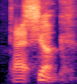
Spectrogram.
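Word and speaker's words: Shough: would you pronounce it shuck like if you're shucking a piece of corn yeah there's no c c k so okay but Tyler shuck like you shucking corn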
